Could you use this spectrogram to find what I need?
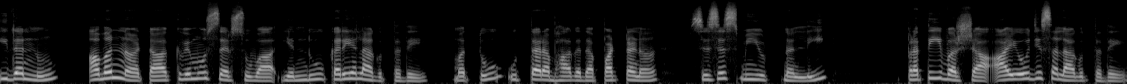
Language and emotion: Kannada, neutral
